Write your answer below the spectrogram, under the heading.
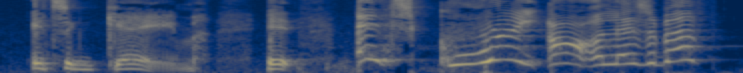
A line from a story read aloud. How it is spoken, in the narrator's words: Teddy shrieked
